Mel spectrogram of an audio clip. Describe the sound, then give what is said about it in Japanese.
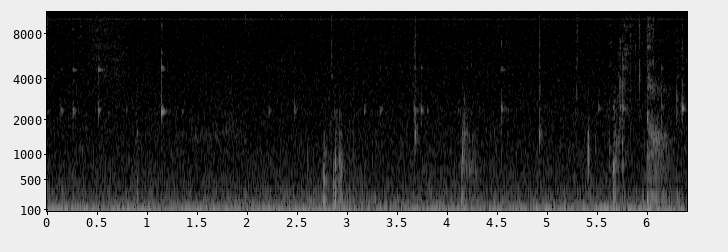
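Someone quietly sips a highball made with lemon, soda and ice, with faint scattered clinks and small wet mouth sounds against a low steady hiss, and no one speaking. “レモン入れて、炭酸入れて、氷入れて。それでは天田玲ちゃん、ありがとう、乾杯。”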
